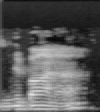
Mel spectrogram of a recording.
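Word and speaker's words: nibbāna: I'll give it to you in P it's pronounced nibana similar but different Nana I'll use the traditional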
